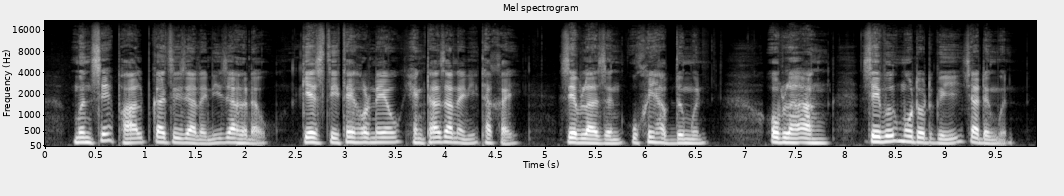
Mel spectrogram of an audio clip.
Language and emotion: Bodo, sad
